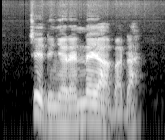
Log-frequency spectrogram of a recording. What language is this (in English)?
Igbo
